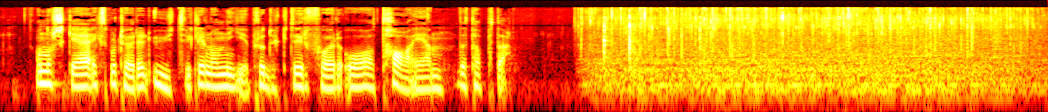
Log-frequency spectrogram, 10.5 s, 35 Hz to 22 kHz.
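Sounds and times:
speech: 0.4 - 5.2
Norwegian salt cod frying in a pot at a restaurant in Rio de Janeiro: 5.8 - 10.4.

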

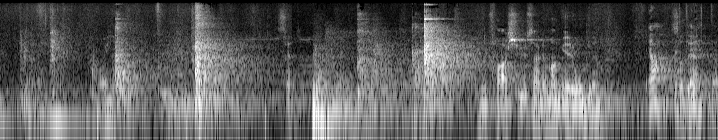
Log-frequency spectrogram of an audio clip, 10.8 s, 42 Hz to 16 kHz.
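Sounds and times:
speech: 1.6 - 2.6, 4.3 - 5.0, 7.2 - 10.7
door being closed with a firm solid thud: 2.8 - 3.7, 4.6 - 7.2.

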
